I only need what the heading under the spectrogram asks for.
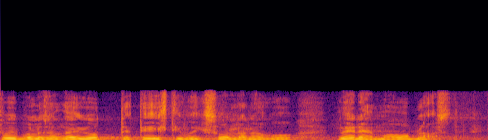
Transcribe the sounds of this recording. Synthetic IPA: vɤjbo̞lːɑs̬eoŋɡɑjut̪ˑːe̞t̪ːe̞ːst̪ivɤjkso̞lːɑnɑɡ̥uve̞ne̞mɑːo̞blɑ̰st̪

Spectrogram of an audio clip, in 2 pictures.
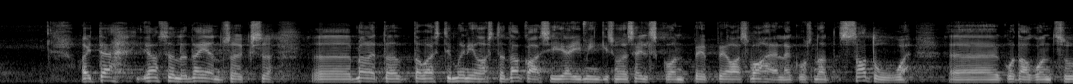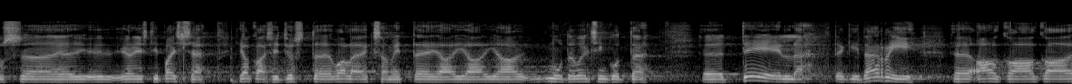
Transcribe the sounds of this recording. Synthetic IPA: ɑjt̪ːæhjɑhse̞lːet̪æje̞nd̪use̞ks | mælet̪ːˑɑt̪ːˑɑvɑsʲt̪imɯnʲiɑːst̪ɑt̪ɑɡ̥ɑsʲijæjmiŋɡ̥isemunːese̞lʲsko̞nd̪̥̚pepːe̞ɑsvɑɦe̞le̞kusnɑd̪̥sɑt̪u | ko̞d̪ɑko̞nt̪sus | jɑe̞ːsʲt̪ipɑjsʲe | jɑɡɑsʲid̪just̪vɑleeksɑmit̪ːˑe̞jɑjɑjɑmuːd̪evɤlʲt̪siŋɡut̪ːe̞ | t̪eːlt̪e̞ɡid̪æɾi | ɑɡ̥ɑɡ̥ɑ

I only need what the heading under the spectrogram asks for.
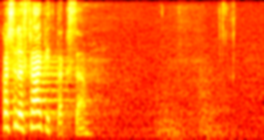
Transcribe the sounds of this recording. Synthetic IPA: kɑsːe̞lːest̪ræːɡ̥it̪ˑːɑksḛ

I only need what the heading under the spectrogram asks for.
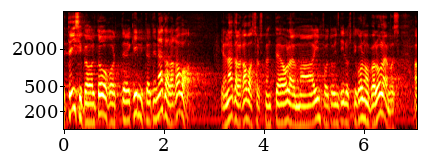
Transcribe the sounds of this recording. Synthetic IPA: t̪ːe̞jsipævɑlt̪o̞ːko̞rt̪ːkinʲːit̪ːˑɑt̪ːinæd̪̥ɑlɑkɑvɑ̰ | jɑnæd̪̥ɑlɑkɑvɑsoespeɑnd̪eo̞le̞mɑinfo̞t̪unʲd̪̥ilust̪iko̞lmɑpeɑlo̞le̞mɑs | ɑ̰

